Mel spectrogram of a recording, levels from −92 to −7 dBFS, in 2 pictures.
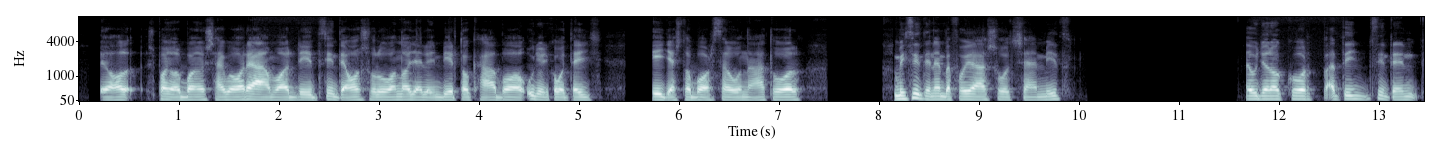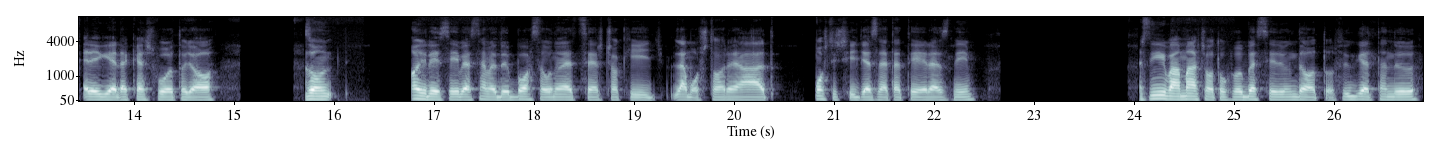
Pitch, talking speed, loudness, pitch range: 100 Hz, 125 wpm, -21 LUFS, 95-105 Hz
